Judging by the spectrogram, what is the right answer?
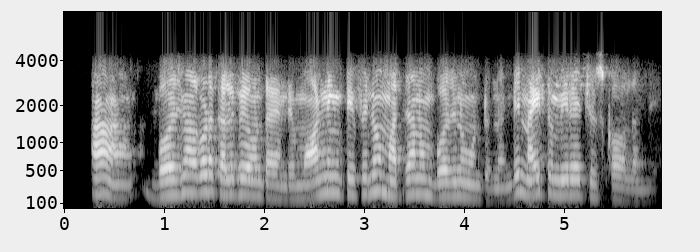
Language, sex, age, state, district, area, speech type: Telugu, male, 30-45, Andhra Pradesh, Chittoor, urban, conversation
